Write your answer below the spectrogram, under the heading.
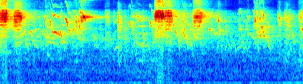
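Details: Budgerigar chirping: thin, piercing whistled notes and quick twitters, with a few louder squeaks standing out from the background chatter.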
